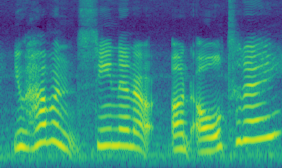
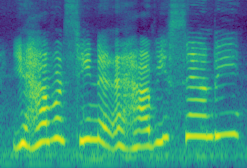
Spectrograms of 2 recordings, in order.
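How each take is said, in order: First: Lightly voiced Texan squirrel; a hint of a kind squirrel; Sandy voice. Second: Very high, hopeful sponge voice; high squeaky hoping question; hopeful SpongeBob. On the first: Sandy speaks. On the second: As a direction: plead a little. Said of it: "SpongeBob asked hopefully". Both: A narrator's reading.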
